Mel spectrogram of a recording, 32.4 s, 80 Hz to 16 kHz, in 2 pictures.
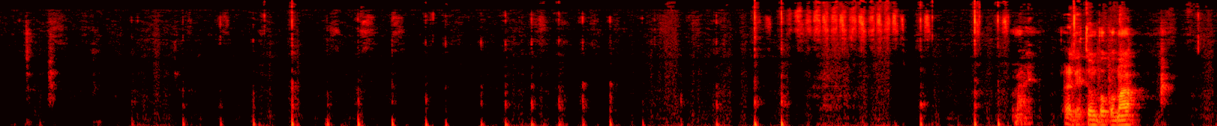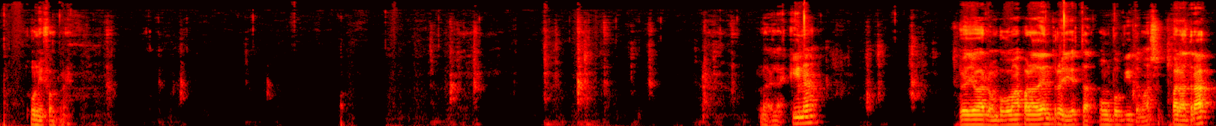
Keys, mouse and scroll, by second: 14.3-16.3 middle drag, 14.7 b, 14.7 Tab, 16.3-17.5 drag, 17.5-20.8 shift+middle drag, 20.8 click, 21.4-26.7 middle drag, 25.5 Tab, 26.7 alt+right click, 27.0-28.2 middle drag, 27.7 2, 28.2 alt+right click, 28.9 g, 29.9 click, 30.2 alt+right click, 30.5 middle click, 31.1 alt+right click, 31.8 g.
